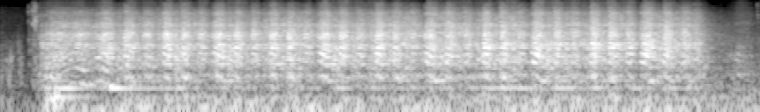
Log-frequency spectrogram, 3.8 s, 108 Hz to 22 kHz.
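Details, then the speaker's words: Abandoned 1968 Chevy Impala four-door, long sat, restarted with key, smoky, oil light on: cranks briefly, catches and runs fast and rough at raised idle; high idle, owner suspects carburetor or missing vacuum line. "The carburetor definitely needs help. Um it's running away while idling real high."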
